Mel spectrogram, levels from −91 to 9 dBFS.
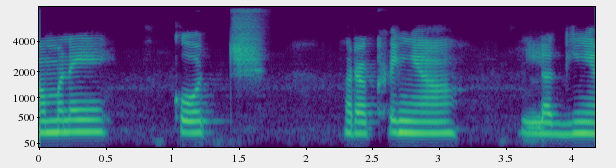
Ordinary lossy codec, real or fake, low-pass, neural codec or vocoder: none; fake; none; codec, 16 kHz, 4 kbps, X-Codec, HuBERT features, trained on balanced general audio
